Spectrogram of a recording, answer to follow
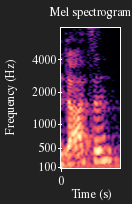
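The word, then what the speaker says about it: dachshund: do it's you say doson yeah it's spelled Dutch all right what you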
